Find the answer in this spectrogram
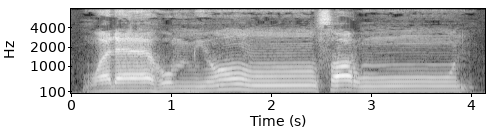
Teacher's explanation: الحكم التجويدي إظهار شفوي، إظهار شفوي، لأن الياء من حروف الإظهار الشفوي، فلا نضغط على الميم ولا نخفيها ولا نشددها، بل نقرأها ساكنة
